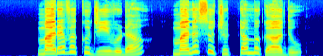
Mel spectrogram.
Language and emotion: Telugu, neutral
